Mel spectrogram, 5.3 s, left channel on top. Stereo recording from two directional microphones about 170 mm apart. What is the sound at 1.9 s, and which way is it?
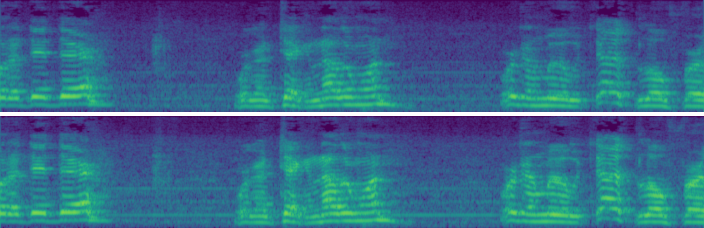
A man's voice, 10° left (ahead or behind).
